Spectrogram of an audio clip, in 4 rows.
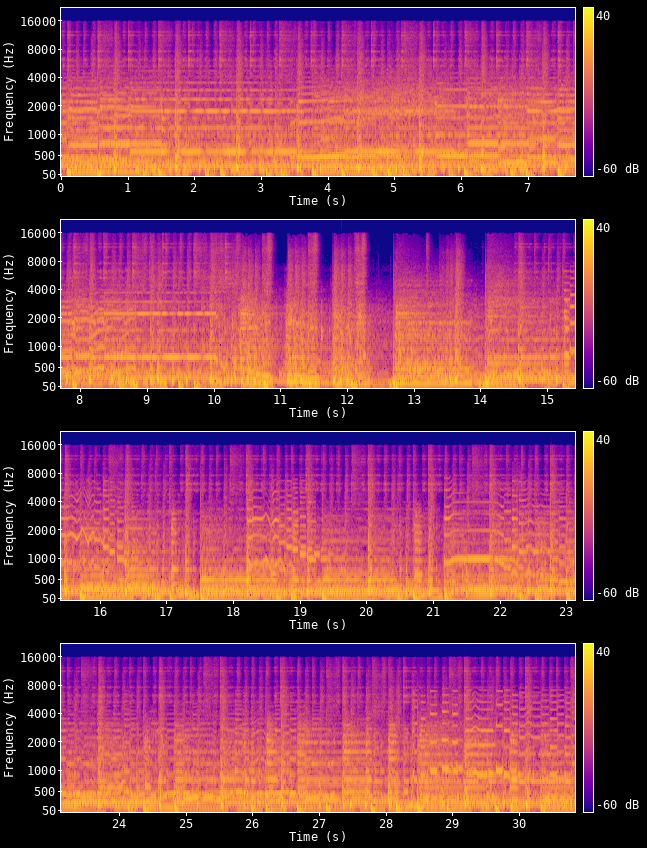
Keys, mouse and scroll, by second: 0.0 scroll up 2, 0.1 middle click, 0.5 scroll up 1, 0.8 click, 1.5 l, 1.8 click, 2.3 scroll down 2, 2.5 middle click, 3.2 click, 3.8 l, 4.1 middle click, 4.4 click, 5.2 click, 5.4 scroll down 3, 5.5 middle click, 5.8 Tab, 6.1 /, 6.5-6.8 drag, 6.8-7.1 scroll down 1, 7.1-7.6 shift+middle drag, 7.6 scroll up 1, 7.7-8.1 shift+middle drag, 8.1 click, 8.5 KP_3, 8.9 scroll down 2, 9.1 shift+middle click, 9.8 click, 10.9 click, 11.1 scroll up 1, 11.2 shift+middle click, 11.7 shift+d, 12.6-13.6 drag, 14.1-15.1 drag, 15.6-15.9 scroll up 1, 15.9 click, 16.9 Tab, 17.6 a, 18.1 s, 19.2 scroll down 1, 19.4 middle click, 20.0 Tab, 20.1 click, 21.1-22.8 shift+middle drag, 24.3-25.3 drag, 25.7-26.7 drag, 26.7-27.3 scroll down 2, 27.3-28.3 drag, 28.5 Tab, 28.8 KP_1, 29.2 s, 30.3 Tab, 30.6 g.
